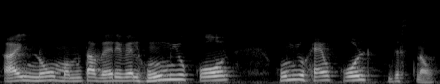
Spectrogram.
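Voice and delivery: very slow, word by word; slow, spaced dictation of the sentence. Shown as a demonstration. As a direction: dictate it slowly for students to write. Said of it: "teacher dictating combined sentence".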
